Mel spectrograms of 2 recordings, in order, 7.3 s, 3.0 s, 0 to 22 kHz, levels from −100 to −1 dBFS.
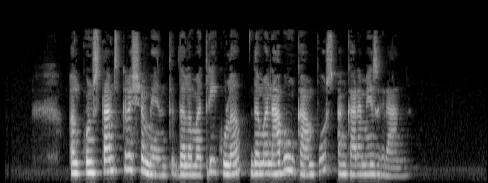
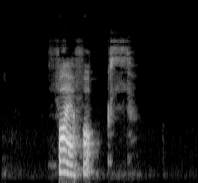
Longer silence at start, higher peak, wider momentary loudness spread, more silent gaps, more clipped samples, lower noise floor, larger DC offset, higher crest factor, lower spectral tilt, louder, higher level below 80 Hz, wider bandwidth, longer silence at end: first, 1.05 s vs 0.9 s; about the same, -8 dBFS vs -6 dBFS; second, 13 LU vs 20 LU; neither; neither; second, -77 dBFS vs -86 dBFS; neither; about the same, 18 dB vs 22 dB; about the same, -5 dB/octave vs -4 dB/octave; about the same, -25 LUFS vs -23 LUFS; about the same, -76 dBFS vs -74 dBFS; first, 11.5 kHz vs 9.2 kHz; about the same, 1.3 s vs 1.25 s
